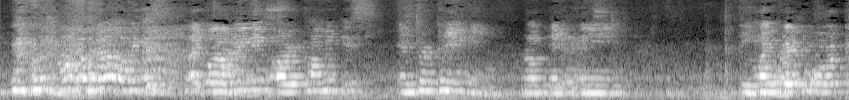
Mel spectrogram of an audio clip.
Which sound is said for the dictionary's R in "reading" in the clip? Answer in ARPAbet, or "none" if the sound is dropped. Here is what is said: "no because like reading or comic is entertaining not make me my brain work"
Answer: W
